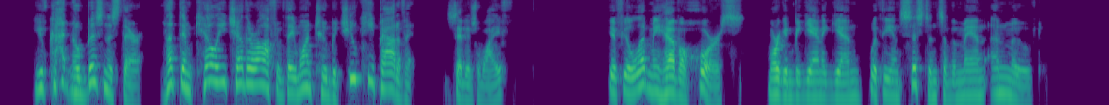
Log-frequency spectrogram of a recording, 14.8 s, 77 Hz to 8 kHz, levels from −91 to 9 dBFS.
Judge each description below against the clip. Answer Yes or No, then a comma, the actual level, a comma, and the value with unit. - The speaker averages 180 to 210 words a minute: No, average, 170 wpm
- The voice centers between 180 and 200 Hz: No, low, 130 Hz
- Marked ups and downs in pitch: Yes, wide, 7.6 semitones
